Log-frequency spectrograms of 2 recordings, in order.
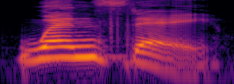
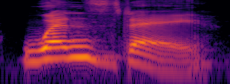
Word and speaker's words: Wednesday: This word is spelled in a very confusing way, but the pronunciation is pretty simple.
